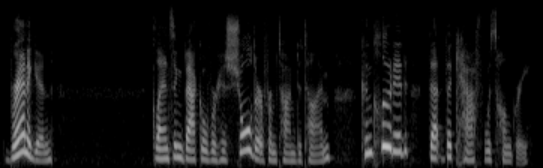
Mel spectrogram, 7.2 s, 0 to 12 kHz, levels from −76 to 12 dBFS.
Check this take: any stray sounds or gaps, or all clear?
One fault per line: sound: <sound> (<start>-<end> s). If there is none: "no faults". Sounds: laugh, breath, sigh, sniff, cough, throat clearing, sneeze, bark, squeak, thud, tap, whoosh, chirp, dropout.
no faults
